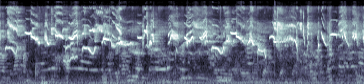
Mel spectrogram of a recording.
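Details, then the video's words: Each morning a wild Oriental magpie-robin visits a home; here it sings a lively, varied phrase sequence of loud whistles, slurred warbles and rapid chirps with short pauses. "Crazy Sounds of Village Magpie Birds"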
